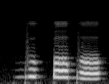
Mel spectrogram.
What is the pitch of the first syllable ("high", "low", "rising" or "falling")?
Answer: high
